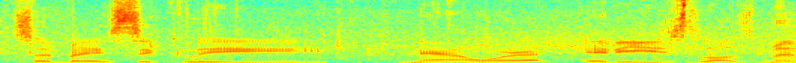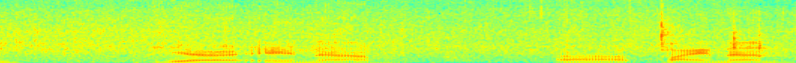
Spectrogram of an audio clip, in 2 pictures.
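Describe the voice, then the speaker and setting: A man giving an unscripted travel video diary as presenter, explaining things in a halting, matter-of-fact way. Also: lowish voice, level tone, noisy background.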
